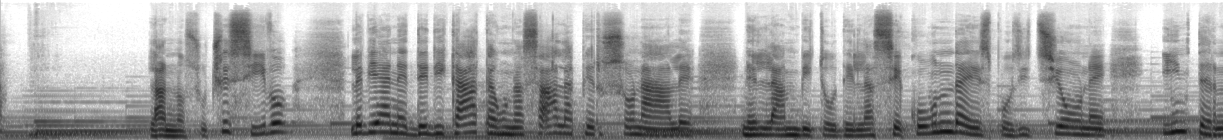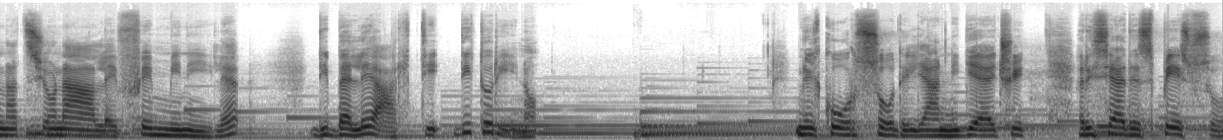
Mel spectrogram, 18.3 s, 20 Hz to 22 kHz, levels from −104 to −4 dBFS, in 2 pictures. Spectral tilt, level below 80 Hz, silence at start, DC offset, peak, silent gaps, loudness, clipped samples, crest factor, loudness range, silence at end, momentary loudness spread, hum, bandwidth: -5 dB/octave; -52 dBFS; 0 s; under 0.1%; -4 dBFS; none; -20 LUFS; under 0.1%; 16 dB; 4 LU; 0 s; 12 LU; none; 16 kHz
